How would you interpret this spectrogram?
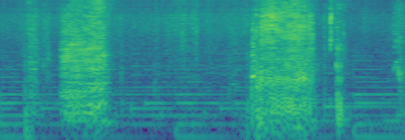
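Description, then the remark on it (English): Floorboards creak and squeak under weight: two drawn-out, groaning creaks followed by a shorter squeak, loud, with no talking. “How about squeaky floorboards driving you insane?”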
